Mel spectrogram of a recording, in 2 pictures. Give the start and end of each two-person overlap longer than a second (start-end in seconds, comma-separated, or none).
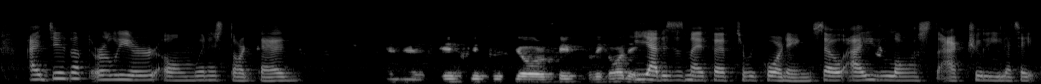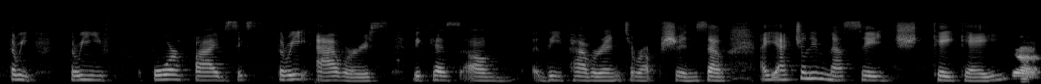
none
